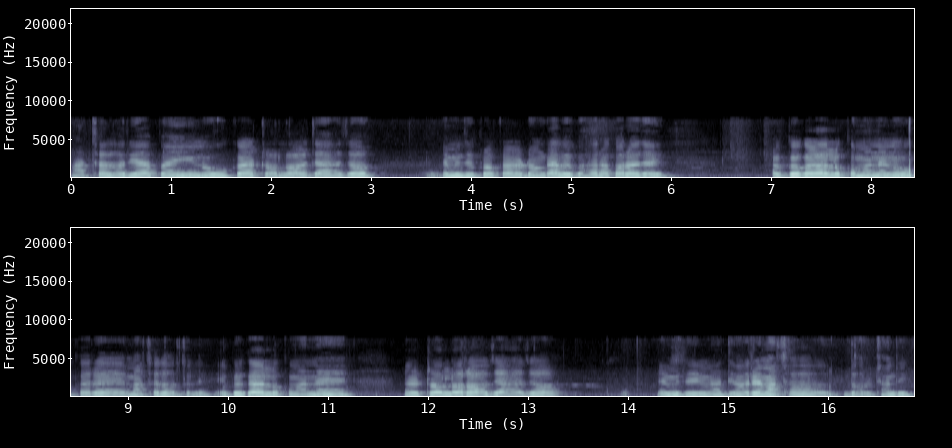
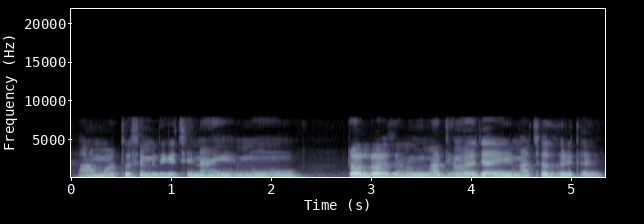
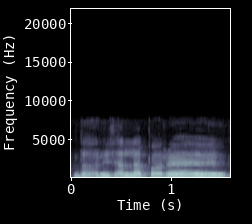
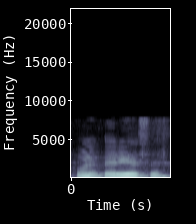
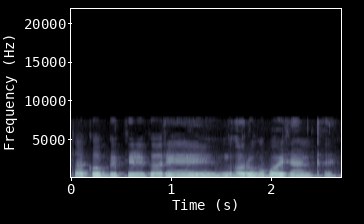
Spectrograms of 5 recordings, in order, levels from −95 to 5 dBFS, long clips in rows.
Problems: constant background noise, continuous background conversations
